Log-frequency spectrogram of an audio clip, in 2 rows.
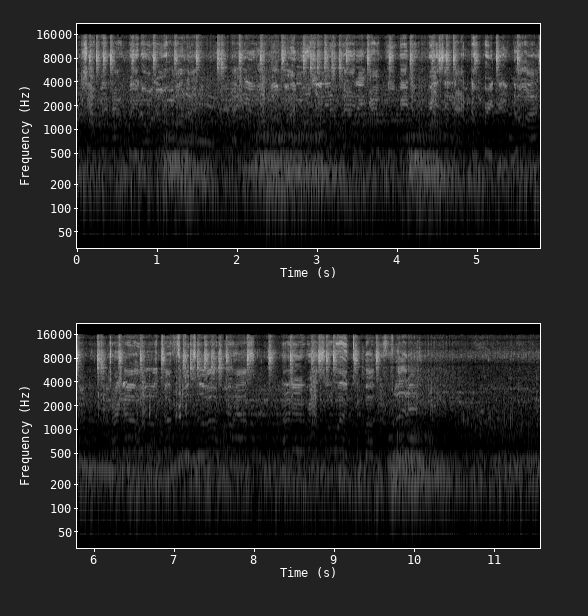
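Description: A motorbike engine in the video game GTA 5 runs continuously, rising and falling in revs with several throttle surges, while someone talks over it.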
